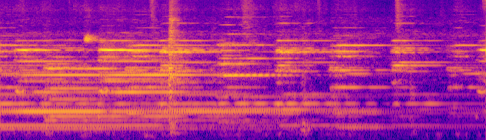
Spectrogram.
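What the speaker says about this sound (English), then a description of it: "they are tuned so that you can actually play a simple tune on the bell." Tuned bells in a mission bell tower ring out with long, layered tones, several struck notes sounding one after another while earlier tones hang and slowly fade.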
